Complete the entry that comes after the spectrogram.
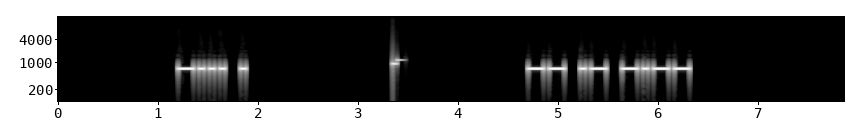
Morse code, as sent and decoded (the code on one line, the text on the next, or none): -... / -- .- -.--
BE MAY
